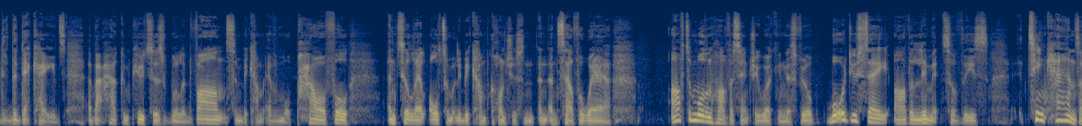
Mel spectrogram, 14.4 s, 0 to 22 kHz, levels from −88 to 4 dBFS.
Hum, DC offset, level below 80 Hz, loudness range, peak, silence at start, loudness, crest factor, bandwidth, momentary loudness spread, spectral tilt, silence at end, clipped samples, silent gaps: none; under 0.1%; -58 dBFS; 3 LU; -6 dBFS; 0 s; -26 LUFS; 20 dB; 15.5 kHz; 11 LU; -4.5 dB/octave; 0 s; under 0.1%; none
